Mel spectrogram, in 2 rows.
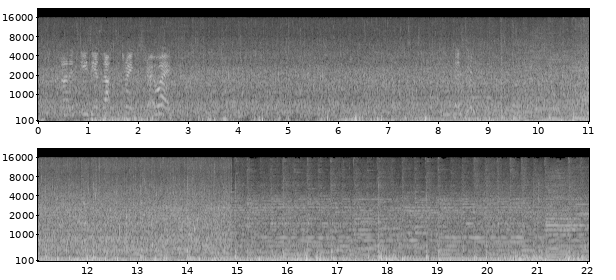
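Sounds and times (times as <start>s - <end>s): water running over stones: 0.0s - 22.0s
background music: 7.8s - 22.0s.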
